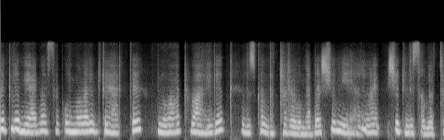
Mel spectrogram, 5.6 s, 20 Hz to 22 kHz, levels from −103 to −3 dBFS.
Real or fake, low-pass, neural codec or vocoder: fake; 7.2 kHz; codec, 16 kHz, 0.5 kbps, FreqCodec, smaller model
